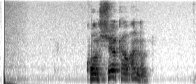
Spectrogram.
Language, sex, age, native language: Icelandic, male, 60-69, Icelandic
